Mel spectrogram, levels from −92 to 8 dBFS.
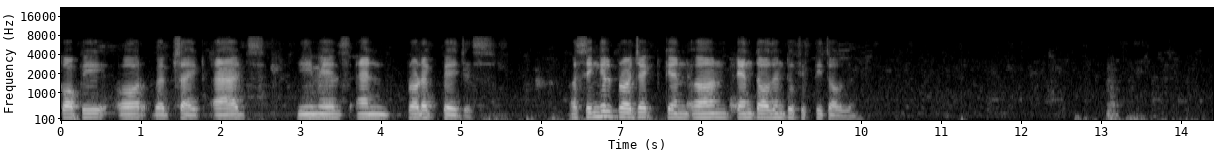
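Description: Nothing in this speech recording stood out on listening.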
